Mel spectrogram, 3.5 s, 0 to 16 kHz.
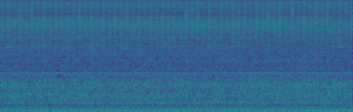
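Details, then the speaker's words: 1973 VW Squareback Type 3 air-cooled flat-four idling on first start-up after new points, plugs, injectors, starter, hoses, timing and valve adjustment; headlights and fan on, charging about 13-14 volts; steady even idle, no misses or knocks; normal idle. "So I think we're doing pretty good charging-wise. Okay, good. So sounding pretty good."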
